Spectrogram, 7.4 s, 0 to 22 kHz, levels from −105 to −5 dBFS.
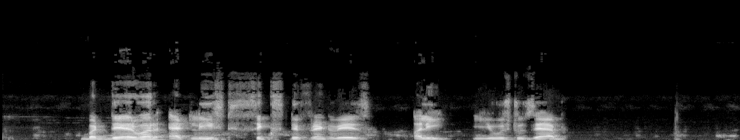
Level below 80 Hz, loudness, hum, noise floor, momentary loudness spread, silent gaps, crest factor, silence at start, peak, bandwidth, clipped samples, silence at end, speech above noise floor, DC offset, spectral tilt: -66 dBFS; -18 LUFS; none; -74 dBFS; 14 LU; none; 20 dB; 0.8 s; -2 dBFS; 9.6 kHz; under 0.1%; 0.05 s; 55 dB; under 0.1%; -4.5 dB/octave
